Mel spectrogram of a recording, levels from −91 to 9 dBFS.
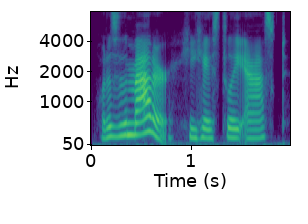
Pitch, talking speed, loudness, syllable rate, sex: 225 Hz, 210 wpm, -20 LUFS, 6.2 syllables/s, female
